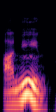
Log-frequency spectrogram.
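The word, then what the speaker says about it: aniin: No, it's anin.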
